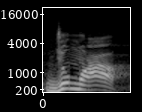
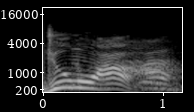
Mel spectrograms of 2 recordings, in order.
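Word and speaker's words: جُمُعَة: اچھا اردو میں اس کو پڑھ رہے ہوتے ہیں جمعہ, جمعہ, ٹھیک ہے. لیکن قرآن مجید میں یہ جو کلمہ آیا ہے تو وہاں اس کے درست تلفظ کیا ہے, جمعہ. جیم کے اوپر بھی پیش ہے اور میم پر بھی پیش ہے.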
